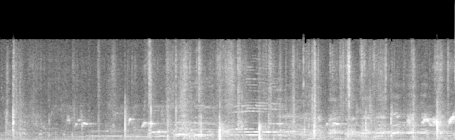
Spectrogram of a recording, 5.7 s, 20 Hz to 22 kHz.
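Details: Red-whiskered bulbul recorded during bird trapping on 21 February 2016, a decoy bird calling to lure wild rivals: short whistled and chirping notes repeated about twice a second among clicks, rustling and faint background noise.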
